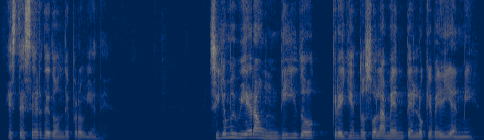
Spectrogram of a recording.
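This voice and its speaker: A man preaching a sermon as pastor, telling personal stories in an earnest way that moves from soft reflection to raised emphasis. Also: on the high side. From Mexico. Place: church service.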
